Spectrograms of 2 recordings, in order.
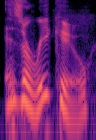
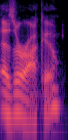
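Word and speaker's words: Ezeiruaku: Take Donovan Ezeriku, the Micah Parsons of Dallas. So, pretty sure it's pronounced Ezeraku, but it's okay.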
